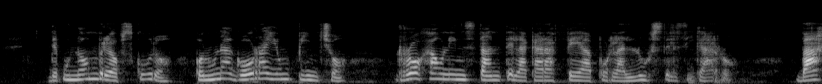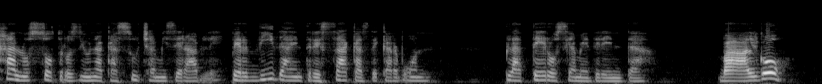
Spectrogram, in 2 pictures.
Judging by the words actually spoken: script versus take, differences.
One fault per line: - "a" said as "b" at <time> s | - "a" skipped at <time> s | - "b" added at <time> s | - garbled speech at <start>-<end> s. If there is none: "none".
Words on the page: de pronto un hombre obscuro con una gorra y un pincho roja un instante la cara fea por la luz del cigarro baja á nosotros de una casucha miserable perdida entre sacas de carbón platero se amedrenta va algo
- "pronto" skipped at 0.6 s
